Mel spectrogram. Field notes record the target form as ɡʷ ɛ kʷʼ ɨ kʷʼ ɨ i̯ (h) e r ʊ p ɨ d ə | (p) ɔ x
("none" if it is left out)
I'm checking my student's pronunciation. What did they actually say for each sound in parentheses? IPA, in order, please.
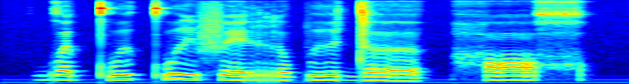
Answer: f, h

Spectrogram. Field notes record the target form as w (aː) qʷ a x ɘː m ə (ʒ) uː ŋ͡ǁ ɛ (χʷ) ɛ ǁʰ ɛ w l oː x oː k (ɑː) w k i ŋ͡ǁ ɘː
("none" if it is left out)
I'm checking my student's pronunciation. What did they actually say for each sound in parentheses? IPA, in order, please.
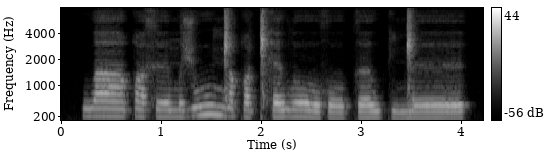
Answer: aː, ʒ, qʷ, əː

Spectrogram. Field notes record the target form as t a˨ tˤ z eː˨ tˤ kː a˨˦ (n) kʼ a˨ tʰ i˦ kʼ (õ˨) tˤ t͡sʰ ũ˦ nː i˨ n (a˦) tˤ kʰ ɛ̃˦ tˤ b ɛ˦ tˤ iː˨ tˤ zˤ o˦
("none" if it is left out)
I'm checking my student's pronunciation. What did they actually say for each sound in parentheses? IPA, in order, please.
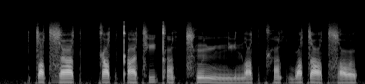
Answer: tˤ, ũ˨, a˦

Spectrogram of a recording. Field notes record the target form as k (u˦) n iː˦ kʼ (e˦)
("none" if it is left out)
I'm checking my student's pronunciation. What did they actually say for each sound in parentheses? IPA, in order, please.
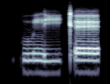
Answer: u˦, ɛ˦

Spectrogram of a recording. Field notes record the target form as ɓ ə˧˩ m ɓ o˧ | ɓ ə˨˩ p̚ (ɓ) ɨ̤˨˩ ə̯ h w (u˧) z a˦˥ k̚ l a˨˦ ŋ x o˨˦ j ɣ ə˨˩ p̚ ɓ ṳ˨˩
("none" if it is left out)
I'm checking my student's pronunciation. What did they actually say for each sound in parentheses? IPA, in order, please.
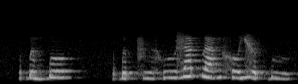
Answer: f, u˧

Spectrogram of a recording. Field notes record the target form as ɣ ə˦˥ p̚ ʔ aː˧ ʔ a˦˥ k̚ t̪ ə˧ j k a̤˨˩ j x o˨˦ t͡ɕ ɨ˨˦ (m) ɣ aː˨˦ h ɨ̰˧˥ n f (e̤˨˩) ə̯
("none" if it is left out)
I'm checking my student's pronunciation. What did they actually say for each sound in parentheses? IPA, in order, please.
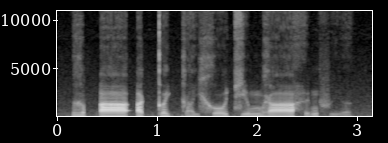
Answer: m, i̤˨˩

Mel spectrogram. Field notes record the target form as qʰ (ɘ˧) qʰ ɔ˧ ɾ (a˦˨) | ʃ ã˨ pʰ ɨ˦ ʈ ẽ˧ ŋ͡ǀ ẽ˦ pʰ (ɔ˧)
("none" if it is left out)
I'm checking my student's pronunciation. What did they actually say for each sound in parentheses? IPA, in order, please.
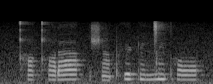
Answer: ɘ˧, a˦, ɔ˧

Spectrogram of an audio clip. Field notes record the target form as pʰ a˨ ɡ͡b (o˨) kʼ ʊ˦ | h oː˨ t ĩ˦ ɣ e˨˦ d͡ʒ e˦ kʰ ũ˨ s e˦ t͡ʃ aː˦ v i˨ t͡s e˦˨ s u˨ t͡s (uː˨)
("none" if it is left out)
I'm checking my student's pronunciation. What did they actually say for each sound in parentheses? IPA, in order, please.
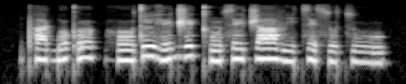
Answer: o˨˦, uː˨

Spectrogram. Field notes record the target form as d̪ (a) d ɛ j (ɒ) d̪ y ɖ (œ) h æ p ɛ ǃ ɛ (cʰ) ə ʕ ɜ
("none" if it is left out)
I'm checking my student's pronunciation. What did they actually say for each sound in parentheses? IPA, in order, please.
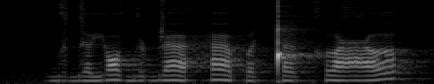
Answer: ə, ɒ, æ, kʰ

